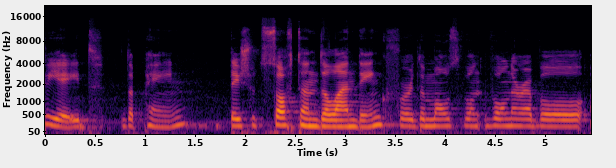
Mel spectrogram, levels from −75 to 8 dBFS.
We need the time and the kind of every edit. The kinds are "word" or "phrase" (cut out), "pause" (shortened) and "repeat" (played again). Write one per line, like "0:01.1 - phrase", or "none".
0:01.8 - word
